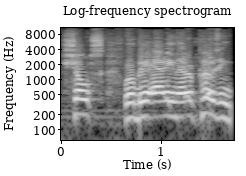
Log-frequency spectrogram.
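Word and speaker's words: Szulc: and former New York Times Reporter Tad sulk pronounced Schultz will be airing their opposing views on Secretary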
